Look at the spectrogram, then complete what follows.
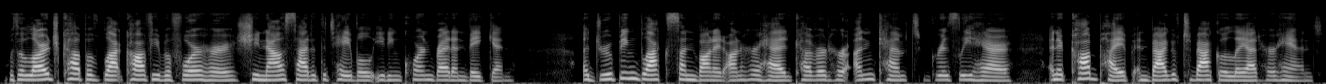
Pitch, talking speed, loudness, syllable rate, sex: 205 Hz, 200 wpm, -20 LUFS, 5.0 syllables/s, female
